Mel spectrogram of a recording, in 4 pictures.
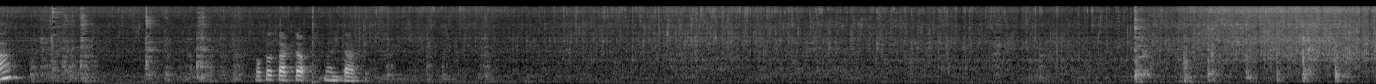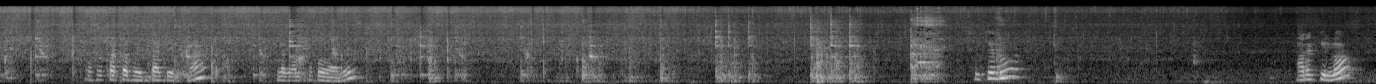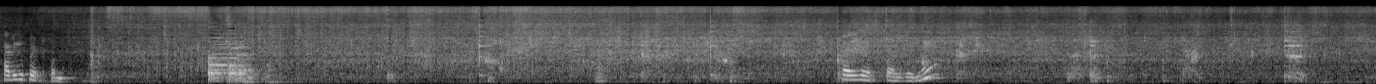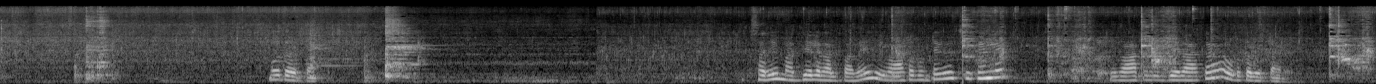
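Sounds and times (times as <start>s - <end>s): vegetables sizzling in hot oil: 0.0s - 55.0s
metal spoon stirring in pot: 50.2s - 53.4s, 54.6s - 55.0s.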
